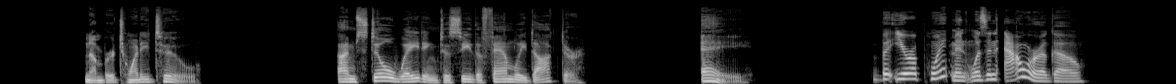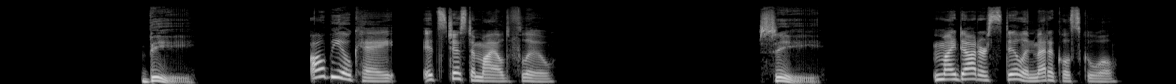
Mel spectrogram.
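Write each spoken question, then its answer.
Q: I'm still waiting to see the family doctor.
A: A: But your appointment was an hour ago.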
